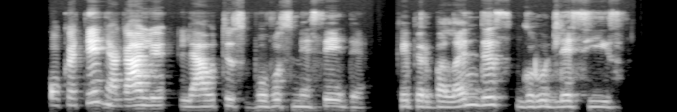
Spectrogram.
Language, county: Lithuanian, Kaunas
